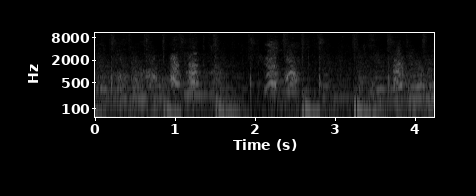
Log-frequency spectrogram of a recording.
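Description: Dobermanns barking over background music: two quick pairs of barks and a single bark near the end.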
